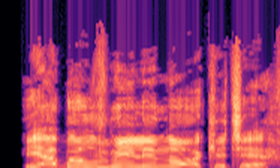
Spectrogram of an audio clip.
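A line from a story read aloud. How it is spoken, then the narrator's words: Shrieked. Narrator (Russian): взвизгнул Элькатук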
